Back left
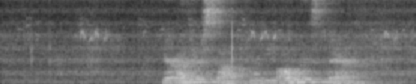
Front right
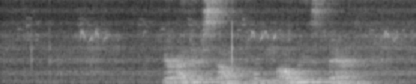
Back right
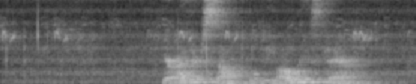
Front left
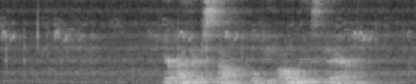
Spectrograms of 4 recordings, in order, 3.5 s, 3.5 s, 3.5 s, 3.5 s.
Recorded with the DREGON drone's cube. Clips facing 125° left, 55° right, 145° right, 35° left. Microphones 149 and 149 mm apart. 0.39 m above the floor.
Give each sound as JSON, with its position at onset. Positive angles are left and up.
{"t": 1.3, "sound": "a woman speaking", "azimuth_deg": -170, "distance_m": 1.9}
